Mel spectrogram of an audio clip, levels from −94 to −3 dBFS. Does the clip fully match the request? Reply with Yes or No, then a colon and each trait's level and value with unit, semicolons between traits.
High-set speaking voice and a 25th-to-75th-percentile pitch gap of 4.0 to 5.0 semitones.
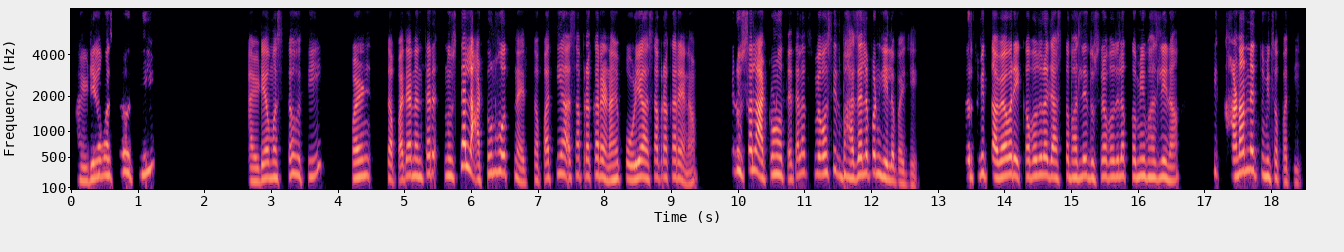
No: high, 225 Hz; average, 3.4 semitones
